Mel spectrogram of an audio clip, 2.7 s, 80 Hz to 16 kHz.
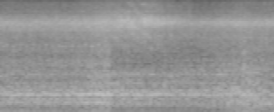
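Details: Fiat Palio 1.0 with intermittent misfire when warm, after replacing the weak ignition coil (cylinders 2 and 3 side), no plug leads or plugs changed: quiet, even idle with steady tone, no stumbles or dropouts; misfire gone.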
